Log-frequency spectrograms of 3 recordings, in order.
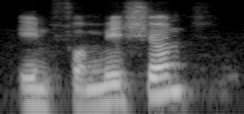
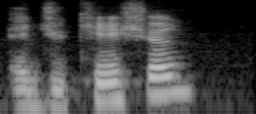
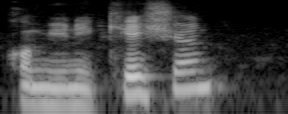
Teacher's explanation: the primary stress or the stress as you may call it will be placed at the penultimate syllable which simply means the second to the last syllable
